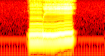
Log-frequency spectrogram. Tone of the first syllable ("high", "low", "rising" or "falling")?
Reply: rising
